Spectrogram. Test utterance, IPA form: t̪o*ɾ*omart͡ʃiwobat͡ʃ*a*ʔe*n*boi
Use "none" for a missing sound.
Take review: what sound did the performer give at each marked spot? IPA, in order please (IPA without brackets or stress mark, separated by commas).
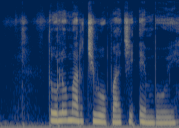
l, i, m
